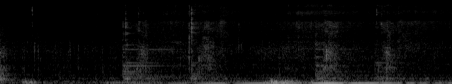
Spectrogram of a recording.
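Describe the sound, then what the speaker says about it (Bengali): Fried potato pieces sizzling with spice masala in a pan while being stirred for cauliflower curry, with a steady crackle, a few scraping strokes and low thuds, close by with no talking. "আলুটা দিয়ে মশলাটাকে কষিয়ে নেব"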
